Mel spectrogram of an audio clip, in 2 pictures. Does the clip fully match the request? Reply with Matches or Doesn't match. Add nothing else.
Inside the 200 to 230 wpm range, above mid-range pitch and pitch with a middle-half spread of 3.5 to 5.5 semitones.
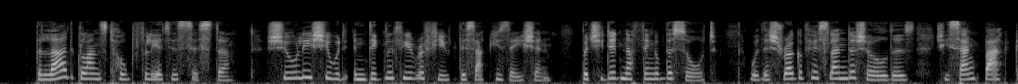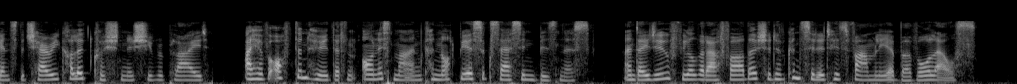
Matches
